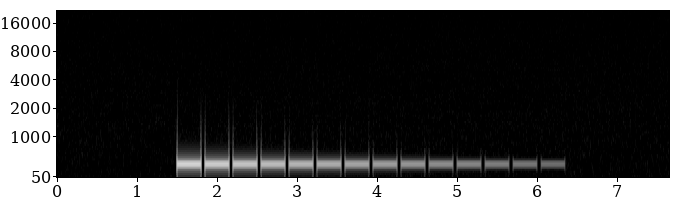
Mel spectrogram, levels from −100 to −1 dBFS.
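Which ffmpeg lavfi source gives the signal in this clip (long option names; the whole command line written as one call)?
ffmpeg -f lavfi -i "aevalsrc='pow(10,(-18-3*floor(t/0.35))/20)*sin(2*PI*351*t)*clip(min(mod(t,0.35),0.3-mod(t,0.35))/0.005,0,1)':duration=4.9:sample_rate=44100" out.wav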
